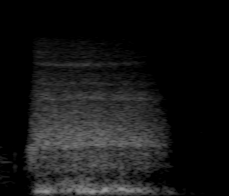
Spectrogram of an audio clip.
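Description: One deep breath, a long airy exhale lasting about a second, close and soft with nothing else around it.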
